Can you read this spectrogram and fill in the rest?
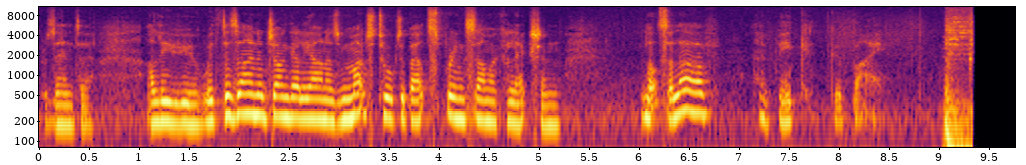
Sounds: speech

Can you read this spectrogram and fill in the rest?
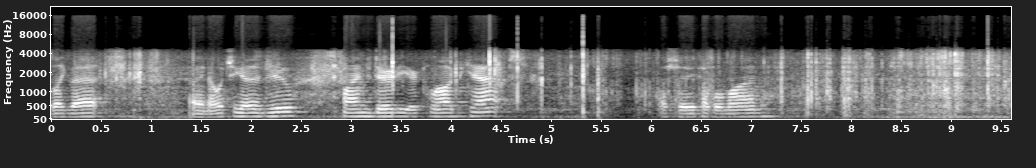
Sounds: speech

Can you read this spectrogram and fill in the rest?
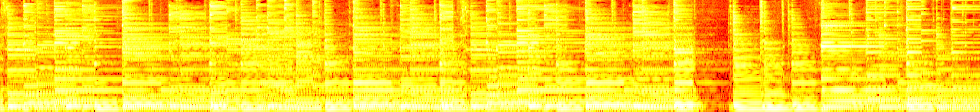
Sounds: music

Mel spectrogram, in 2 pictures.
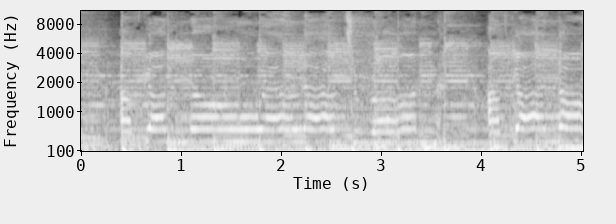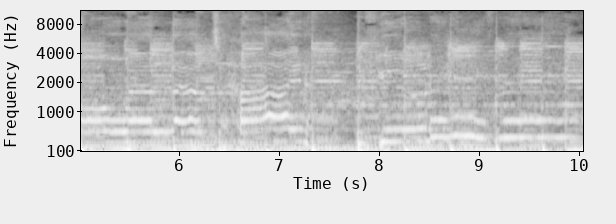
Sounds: music

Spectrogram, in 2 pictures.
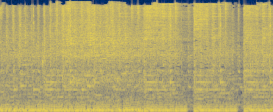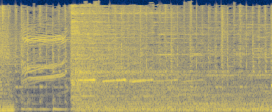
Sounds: funny music
music

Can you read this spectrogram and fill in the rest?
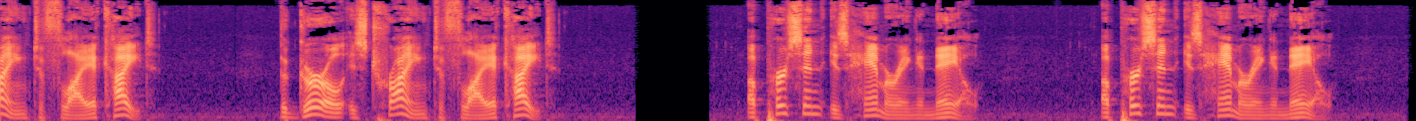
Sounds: speech

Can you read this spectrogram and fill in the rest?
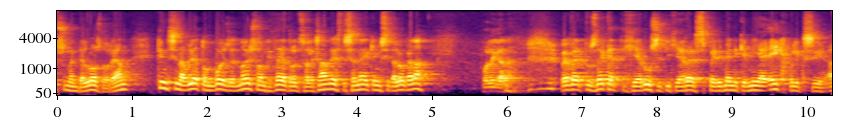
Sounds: speech

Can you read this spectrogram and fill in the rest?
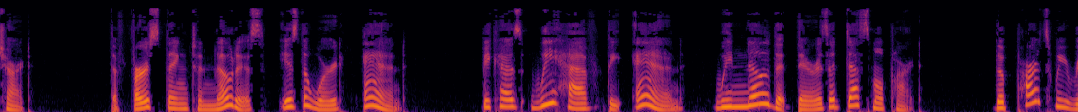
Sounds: speech

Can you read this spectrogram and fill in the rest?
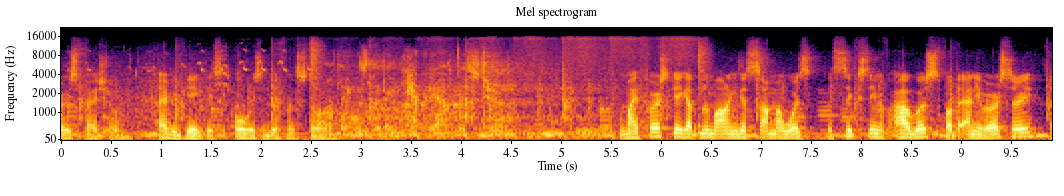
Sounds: speech
music

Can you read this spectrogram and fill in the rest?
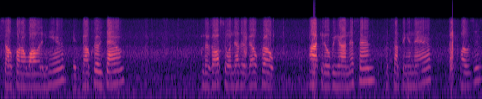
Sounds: speech

